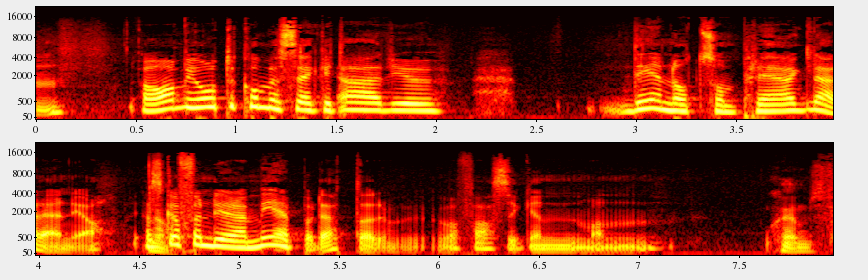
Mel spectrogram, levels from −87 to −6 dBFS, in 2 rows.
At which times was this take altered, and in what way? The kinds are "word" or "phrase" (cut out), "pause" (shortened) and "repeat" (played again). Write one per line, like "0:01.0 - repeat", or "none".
0:01.5 - phrase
